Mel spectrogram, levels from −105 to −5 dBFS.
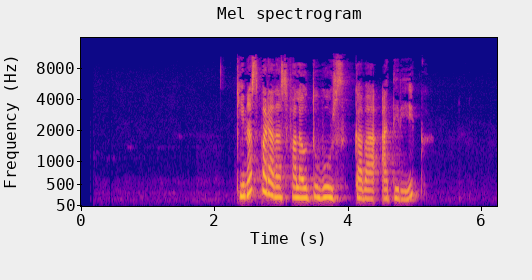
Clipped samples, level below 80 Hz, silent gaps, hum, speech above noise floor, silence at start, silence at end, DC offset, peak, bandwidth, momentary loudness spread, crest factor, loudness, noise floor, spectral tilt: under 0.1%; -80 dBFS; none; none; 50 dB; 2.35 s; 1.1 s; under 0.1%; -8 dBFS; 11 kHz; 9 LU; 20 dB; -26 LUFS; -75 dBFS; -4 dB/octave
